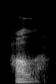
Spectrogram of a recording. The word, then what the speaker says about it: challah: Then Challah? Holla. that's how you Challah. pronounce it.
